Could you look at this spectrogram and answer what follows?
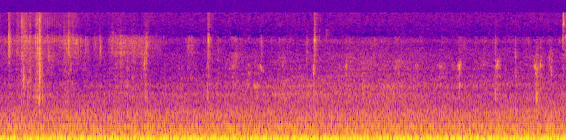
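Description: Steady low rumble inside a car cabin, with faint wet clicks of a burger being bitten and chewed.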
